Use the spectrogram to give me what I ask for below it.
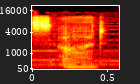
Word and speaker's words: SARD: a handy framework called sard pronounced say like you're prolonging the sad until you're happy where each letter stands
